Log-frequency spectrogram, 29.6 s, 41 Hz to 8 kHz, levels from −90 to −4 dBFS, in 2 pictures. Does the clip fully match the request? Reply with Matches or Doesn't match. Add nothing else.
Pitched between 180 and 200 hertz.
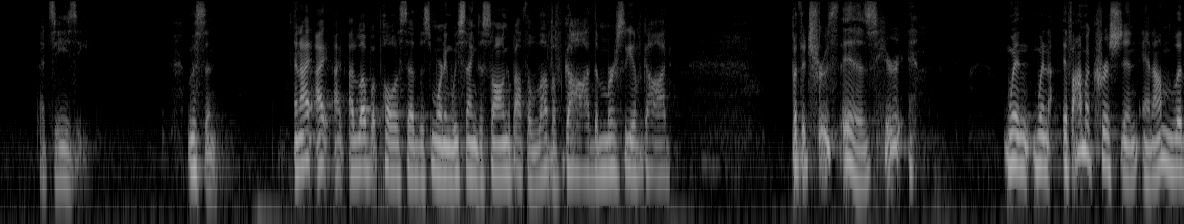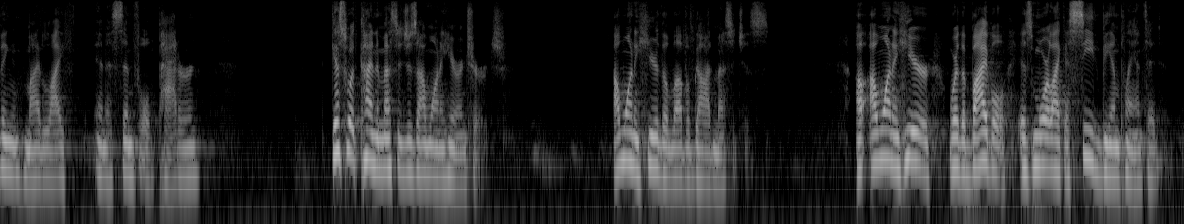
Doesn't match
